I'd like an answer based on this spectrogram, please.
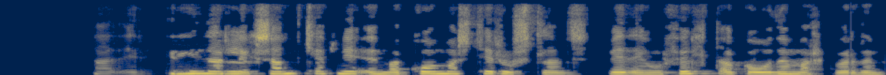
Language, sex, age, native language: Icelandic, female, 50-59, Icelandic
